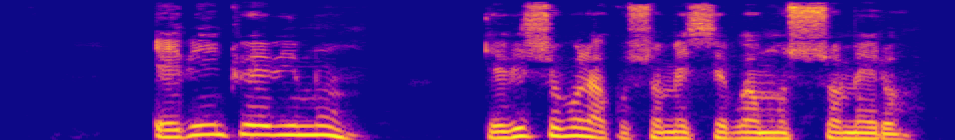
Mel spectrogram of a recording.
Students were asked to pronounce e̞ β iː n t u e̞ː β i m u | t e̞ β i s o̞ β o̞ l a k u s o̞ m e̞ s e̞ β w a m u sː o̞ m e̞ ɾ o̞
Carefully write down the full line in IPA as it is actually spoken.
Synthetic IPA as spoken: e̞ β iː n t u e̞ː β i m u | t e̞ β i s o̞ β o̞ l a k u s o̞ m e̞ s e̞ β w a m u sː o̞ m e̞ ɾ o̞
